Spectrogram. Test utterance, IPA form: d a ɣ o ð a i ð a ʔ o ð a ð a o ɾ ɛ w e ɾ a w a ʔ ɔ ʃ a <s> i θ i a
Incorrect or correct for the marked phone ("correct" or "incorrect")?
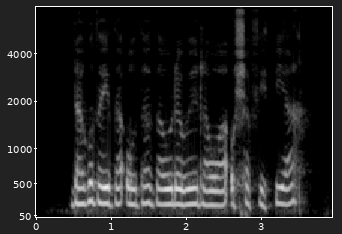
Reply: incorrect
